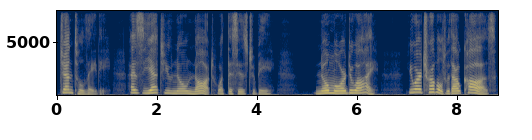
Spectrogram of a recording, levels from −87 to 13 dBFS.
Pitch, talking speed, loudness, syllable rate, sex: 215 Hz, 145 wpm, -17 LUFS, 3.9 syllables/s, female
